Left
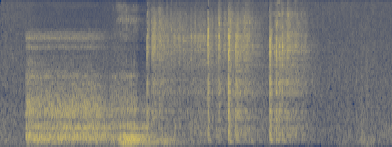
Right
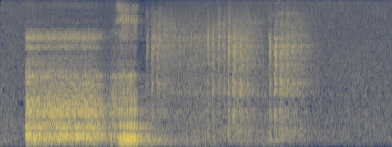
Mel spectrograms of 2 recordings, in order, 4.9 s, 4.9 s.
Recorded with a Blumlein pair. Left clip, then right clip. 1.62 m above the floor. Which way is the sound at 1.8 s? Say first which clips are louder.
Left 4 dB; 25° left.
